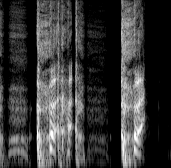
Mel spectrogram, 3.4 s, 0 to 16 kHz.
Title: Ideath challenge 8: I got sick in the making of this so excuse my coughing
